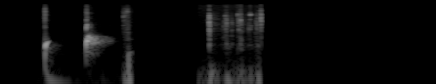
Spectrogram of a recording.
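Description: Two short pop sound effects about a quarter and half a second in, then a faint flurry of soft clicks around a second in, from an animated YouTube-logo intro.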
